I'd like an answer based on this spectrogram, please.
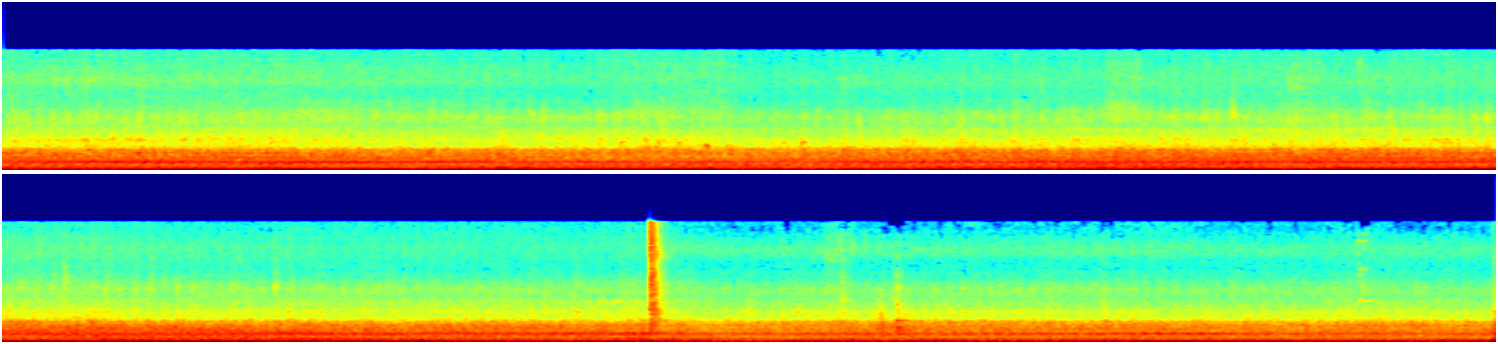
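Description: Tractor engine running steadily at an even speed while farm implements are moved into the garage, with one sharp click about two-thirds of the way through.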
